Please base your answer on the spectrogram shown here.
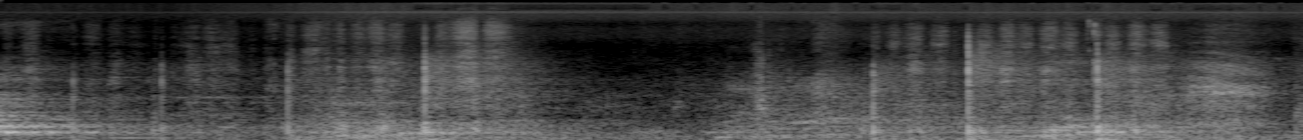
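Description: Chalk or marker scratching across a board during a lecture, a run of rapid scraping strokes with brief pauses between words, close and clear without speech over it.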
